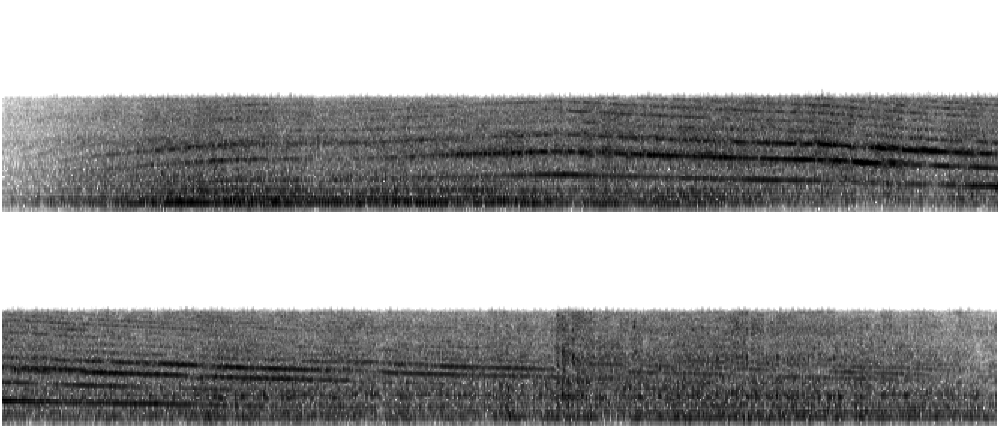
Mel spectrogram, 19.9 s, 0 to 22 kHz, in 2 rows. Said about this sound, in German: Sie stammten aus dem Jahre 1912. Die Feuersirene ließ sich nicht einfach an- und abschalten, weil sie über einen Lederriemen mit der Mechanik des Fahrzeugmotors verbunden war.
